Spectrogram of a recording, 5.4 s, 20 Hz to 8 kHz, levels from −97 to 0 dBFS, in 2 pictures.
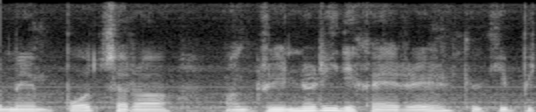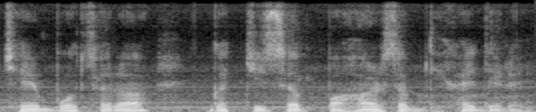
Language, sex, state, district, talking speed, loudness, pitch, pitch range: Hindi, male, Arunachal Pradesh, Longding, 235 wpm, -15 LUFS, 110 Hz, 105-120 Hz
